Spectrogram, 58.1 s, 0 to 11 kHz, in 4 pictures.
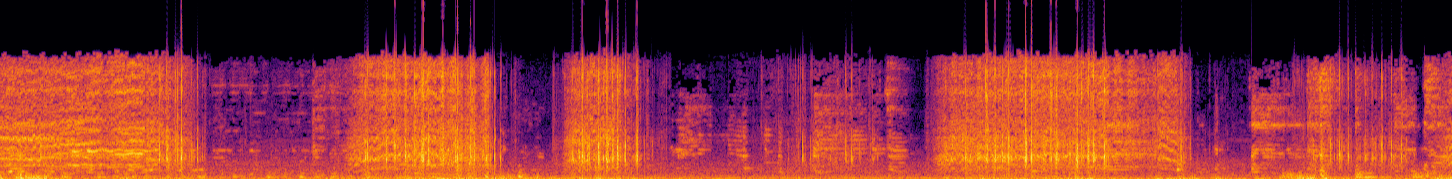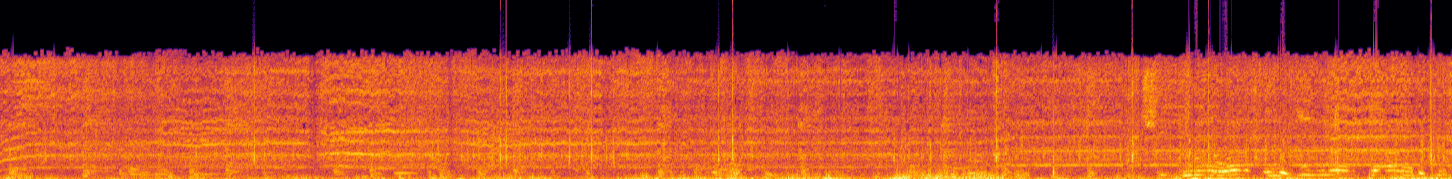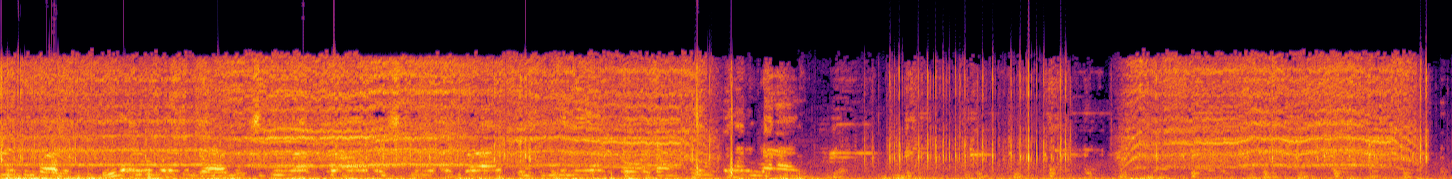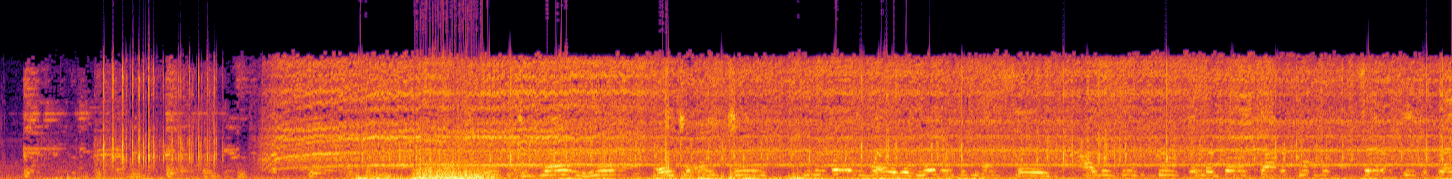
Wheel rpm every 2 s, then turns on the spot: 130, 70, 80, 20, 70, 140, 10, 150, 200, 200, 200, 200, 220, 240, 230, 220, 220, 180, 20, 30, 180, 130, 30, 180, 220, 230, 230, 230, 230.
6-8 36-38 42-44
